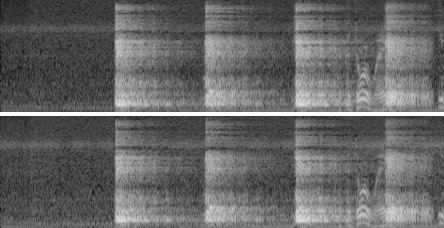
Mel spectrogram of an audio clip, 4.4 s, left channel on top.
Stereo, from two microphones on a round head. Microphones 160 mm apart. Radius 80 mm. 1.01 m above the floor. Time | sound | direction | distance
1.1 | ticking | 25° left (ahead or behind) | ?
3.4 | a man speaking | 45° left (ahead or behind) | ?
